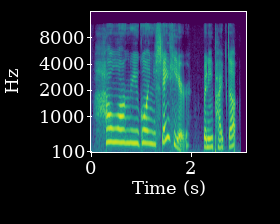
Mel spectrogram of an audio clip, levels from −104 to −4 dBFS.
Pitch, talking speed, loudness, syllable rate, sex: 300 Hz, 195 wpm, -16 LUFS, 5.9 syllables/s, female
